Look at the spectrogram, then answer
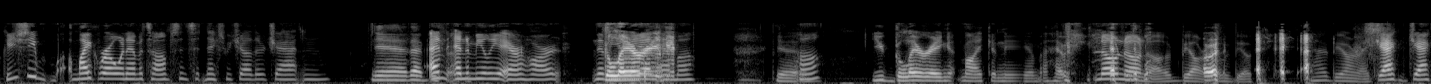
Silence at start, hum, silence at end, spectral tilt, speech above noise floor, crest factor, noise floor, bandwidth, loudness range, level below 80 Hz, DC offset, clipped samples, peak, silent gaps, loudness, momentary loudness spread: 0.05 s; none; 0 s; -3.5 dB/octave; 27 dB; 22 dB; -48 dBFS; 8 kHz; 9 LU; -52 dBFS; under 0.1%; under 0.1%; 0 dBFS; none; -20 LUFS; 20 LU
